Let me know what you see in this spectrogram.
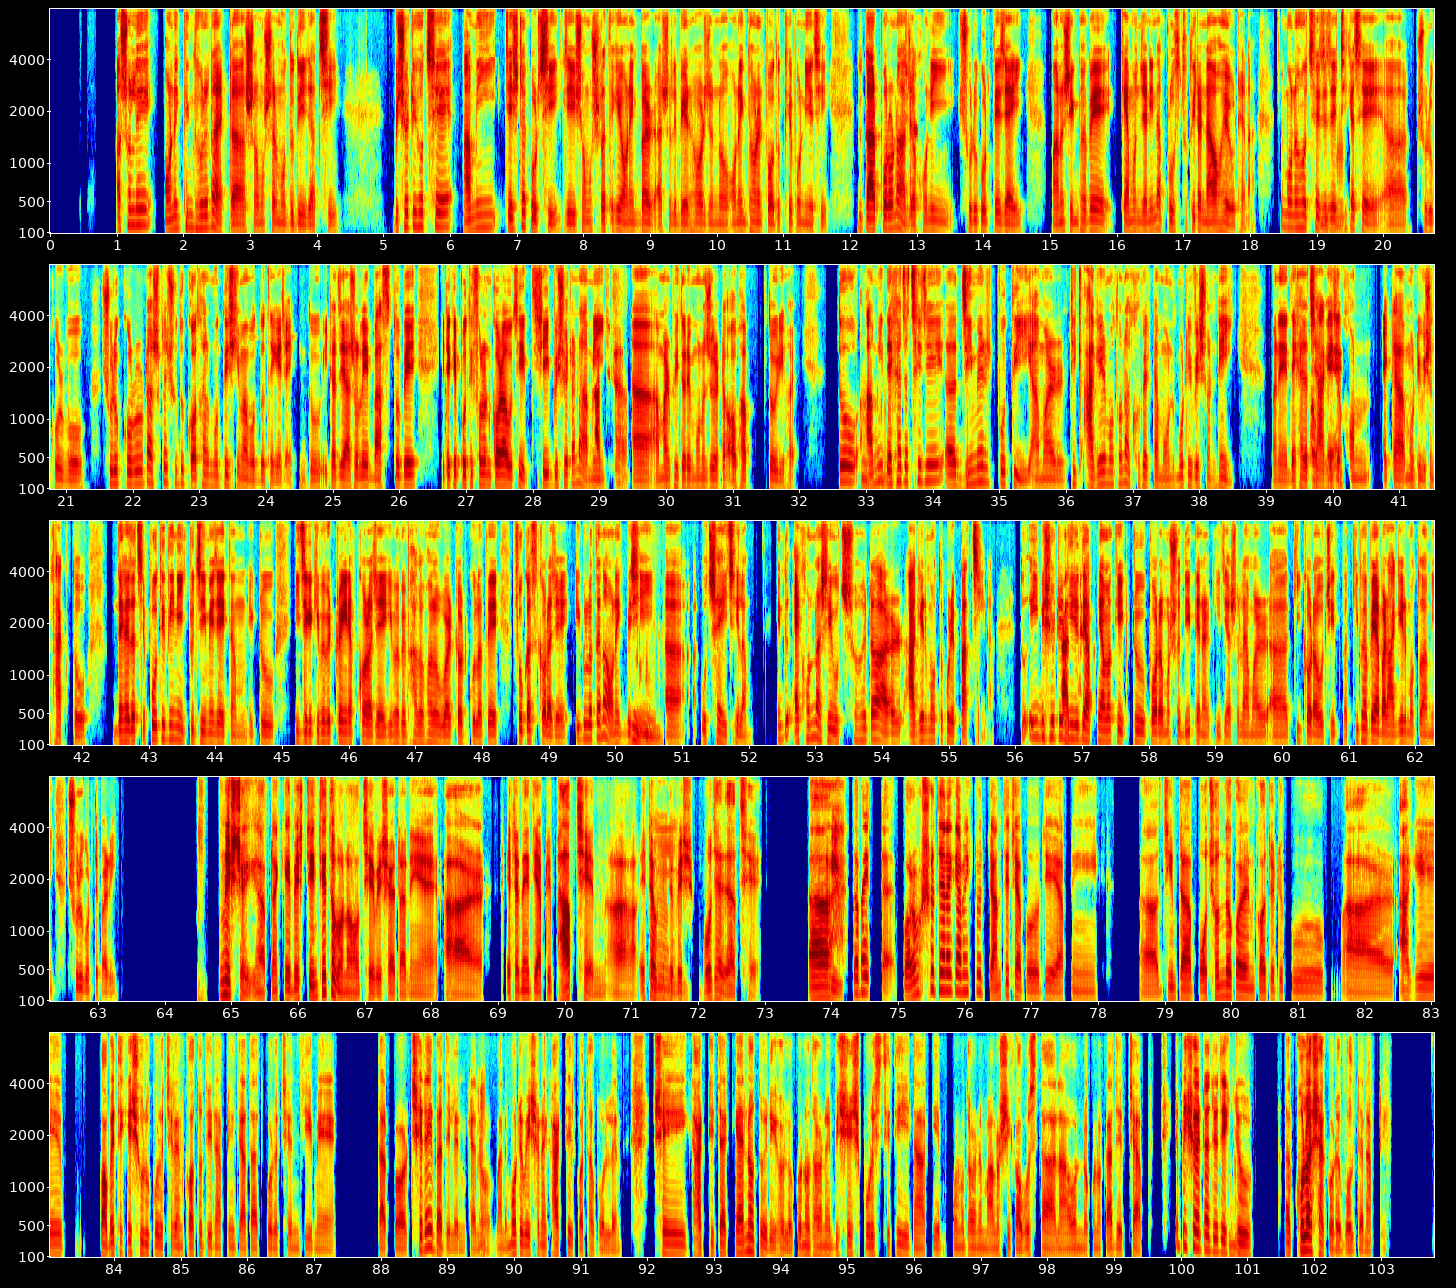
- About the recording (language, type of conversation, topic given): Bengali, advice, জিমে যাওয়ার উৎসাহ পাচ্ছি না—আবার কীভাবে আগ্রহ ফিরে পাব?
- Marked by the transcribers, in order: tapping; other background noise; other noise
